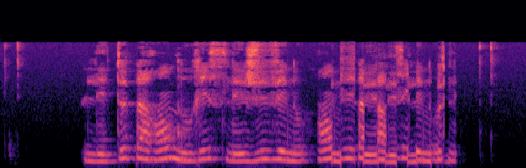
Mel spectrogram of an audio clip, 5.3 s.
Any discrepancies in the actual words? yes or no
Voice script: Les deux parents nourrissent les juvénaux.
yes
